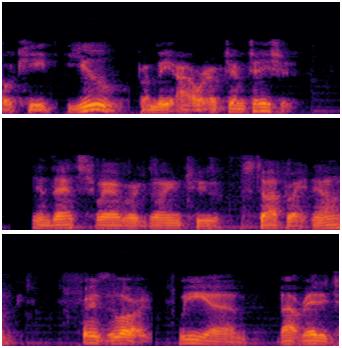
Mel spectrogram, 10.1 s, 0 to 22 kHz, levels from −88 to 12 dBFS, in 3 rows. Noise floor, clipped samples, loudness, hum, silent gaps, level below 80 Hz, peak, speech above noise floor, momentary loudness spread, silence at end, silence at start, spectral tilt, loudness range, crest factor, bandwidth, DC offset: -54 dBFS; under 0.1%; -22 LUFS; none; 3.44-3.67 s; -54 dBFS; -4 dBFS; 33 dB; 11 LU; 0 s; 0 s; -11 dB/octave; 3 LU; 18 dB; 5.6 kHz; under 0.1%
